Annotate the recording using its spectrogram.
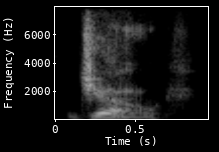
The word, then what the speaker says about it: Djo: And right now he's focused on his own band, which is pronounced Joe, but it's spelled DJO.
